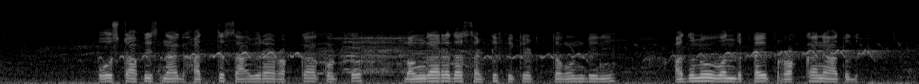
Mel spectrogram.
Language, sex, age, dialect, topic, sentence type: Kannada, male, 18-24, Northeastern, banking, statement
